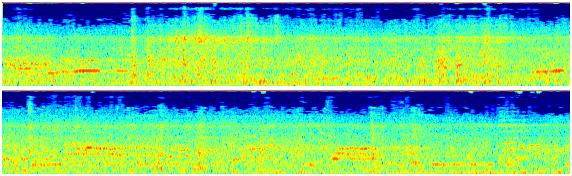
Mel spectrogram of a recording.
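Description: Vintage W-class tram rolling past on its tracks: a steady rumble of steel wheels on the rails, with street traffic around it.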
